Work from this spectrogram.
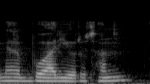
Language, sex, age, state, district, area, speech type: Nepali, female, 60+, West Bengal, Jalpaiguri, rural, spontaneous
